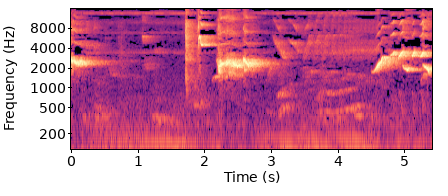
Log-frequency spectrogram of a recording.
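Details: Morning song of a White-rumped shama used to provoke other birds: a long whistle, sharp clicking notes and softer chatter, then a fast, bright rippling trill.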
